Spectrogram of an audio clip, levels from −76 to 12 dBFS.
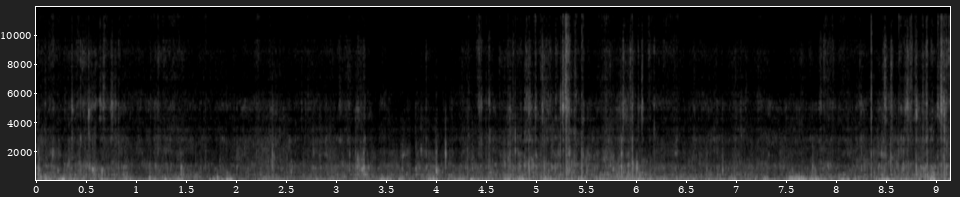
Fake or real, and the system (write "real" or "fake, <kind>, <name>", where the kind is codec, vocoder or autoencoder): fake, codec, HILCodec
